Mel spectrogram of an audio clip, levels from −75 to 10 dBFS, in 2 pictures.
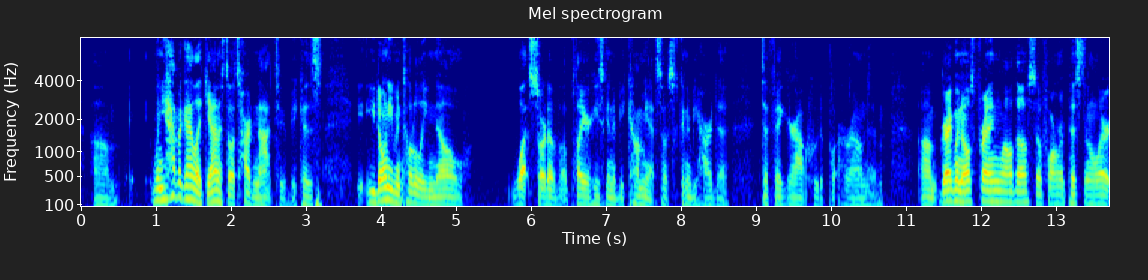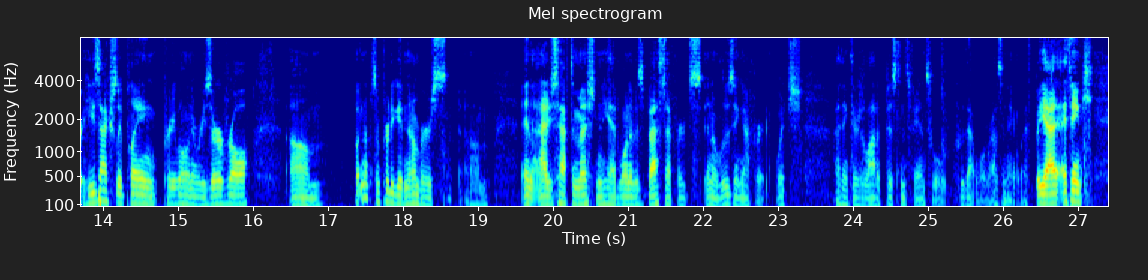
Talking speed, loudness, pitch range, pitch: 235 wpm, -26 LUFS, 95-120 Hz, 105 Hz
